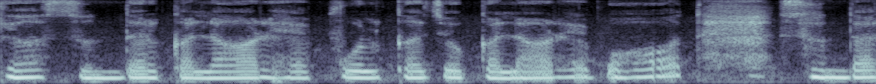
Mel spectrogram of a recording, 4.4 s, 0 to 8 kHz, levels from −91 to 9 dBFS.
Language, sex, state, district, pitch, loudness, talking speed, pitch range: Hindi, female, Tripura, West Tripura, 240 Hz, -12 LUFS, 165 wpm, 230-250 Hz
